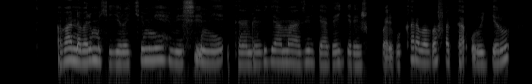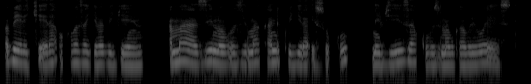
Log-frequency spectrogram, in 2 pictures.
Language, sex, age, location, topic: Kinyarwanda, female, 18-24, Kigali, health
